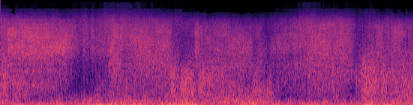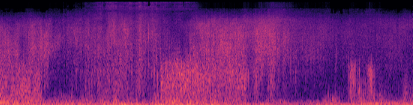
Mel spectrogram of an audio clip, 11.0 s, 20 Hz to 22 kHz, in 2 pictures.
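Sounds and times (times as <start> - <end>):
snow rushing under skis: 0.0 - 11.0
wind buffeting microphone: 0.0 - 11.0.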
